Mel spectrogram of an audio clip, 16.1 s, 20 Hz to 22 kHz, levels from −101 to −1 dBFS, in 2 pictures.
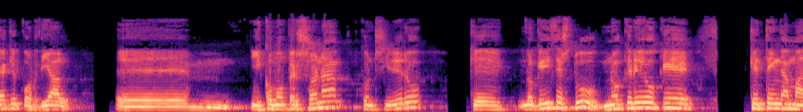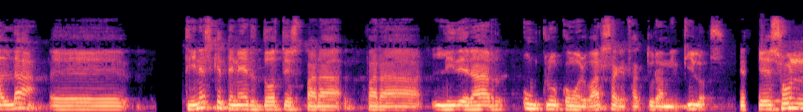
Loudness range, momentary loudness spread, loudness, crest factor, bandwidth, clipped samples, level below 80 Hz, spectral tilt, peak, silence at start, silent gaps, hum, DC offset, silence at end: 2 LU; 8 LU; -13 LUFS; 12 dB; 11.5 kHz; under 0.1%; -50 dBFS; -6.5 dB/octave; 0 dBFS; 0 s; 0.95-1.09 s, 4.49-4.66 s, 7.18-7.43 s, 9.60-9.84 s; none; under 0.1%; 0 s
